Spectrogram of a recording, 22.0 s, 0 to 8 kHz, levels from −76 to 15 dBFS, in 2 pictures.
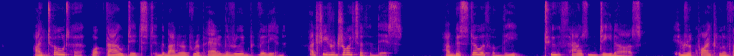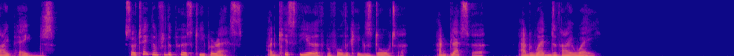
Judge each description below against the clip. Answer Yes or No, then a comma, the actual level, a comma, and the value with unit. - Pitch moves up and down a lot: Yes, wide, 6.4 semitones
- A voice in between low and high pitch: Yes, medium, 170 Hz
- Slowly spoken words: No, average, 145 wpm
